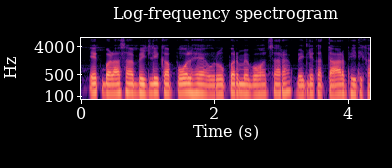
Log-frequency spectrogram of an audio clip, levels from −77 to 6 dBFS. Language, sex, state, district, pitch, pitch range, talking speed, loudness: Hindi, male, Jharkhand, Garhwa, 125 Hz, 120-125 Hz, 235 wpm, -16 LUFS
